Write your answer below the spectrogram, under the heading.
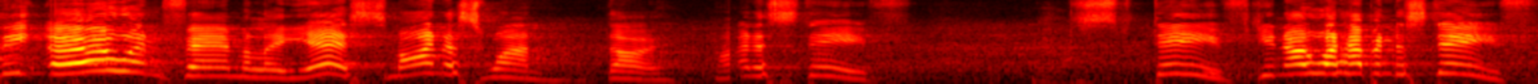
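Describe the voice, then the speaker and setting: A raised, projected voice with a bright, sharp tone and an Australian accent moves at a fairly slow pace with long, frequent pauses. Its pitch swings very widely and its loudness swings a lot. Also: woman, extremely high pitch for a woman. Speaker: panel moderator, former Olympic volleyball player. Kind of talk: live panel moderation to young audience. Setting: stage with audience. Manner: animated.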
